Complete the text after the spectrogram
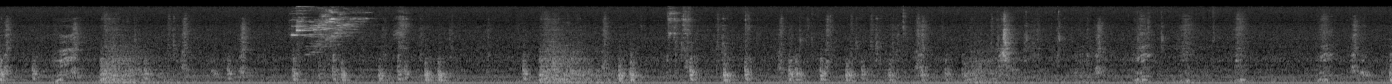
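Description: Video game sound effects and music play from a television speaker.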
